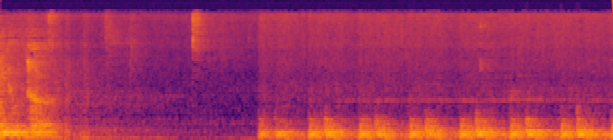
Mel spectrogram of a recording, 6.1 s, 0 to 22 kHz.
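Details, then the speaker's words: Teaching recording at the mitral valve area at 120 beats per minute: regular heart sounds with a brief extra click between the two main sounds, a mid-systolic click. "escuchemos un chaido mesosistólico en el área Val mitral primero a 60 latidos por minuto"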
